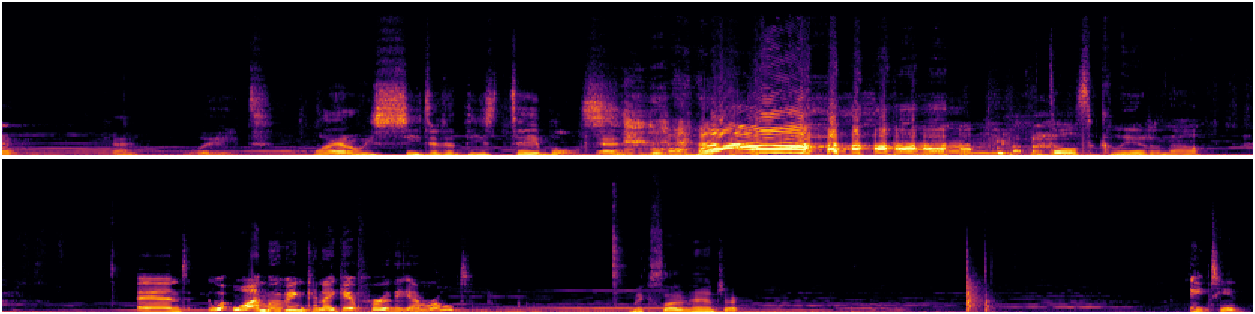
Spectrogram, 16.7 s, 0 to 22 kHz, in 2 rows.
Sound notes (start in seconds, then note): 4.1 laughter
